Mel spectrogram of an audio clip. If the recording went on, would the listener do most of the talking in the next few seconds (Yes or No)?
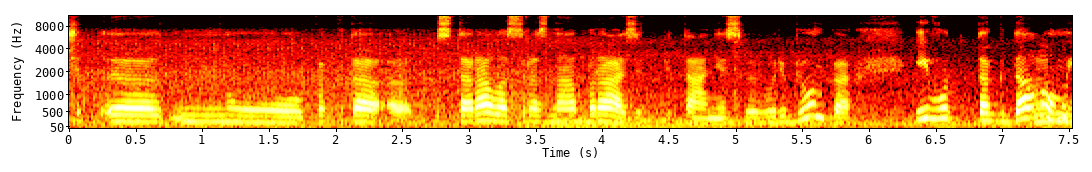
Yes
